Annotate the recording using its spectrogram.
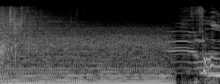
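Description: Short electric-guitar music sting: a loud held chord that cuts off suddenly near the end.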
